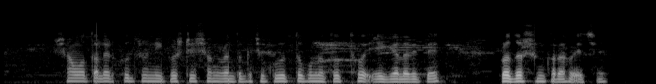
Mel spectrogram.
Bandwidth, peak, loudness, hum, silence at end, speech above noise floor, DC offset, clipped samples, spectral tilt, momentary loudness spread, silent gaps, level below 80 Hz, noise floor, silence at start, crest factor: 7 kHz; -10 dBFS; -31 LUFS; none; 0.5 s; 31 dB; under 0.1%; under 0.1%; -9 dB/octave; 9 LU; none; -64 dBFS; -61 dBFS; 0.55 s; 20 dB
